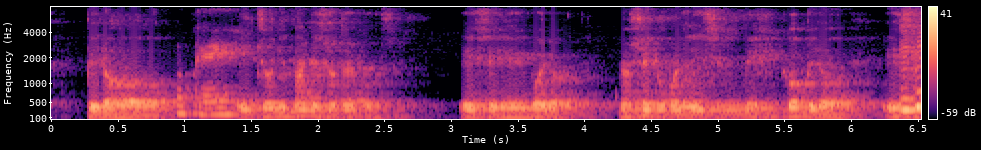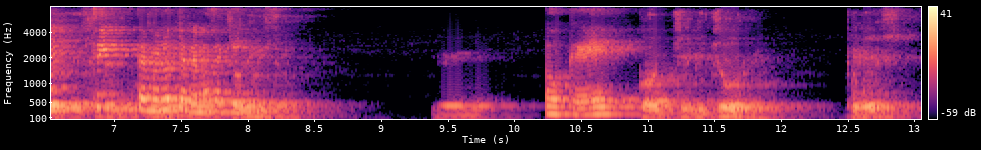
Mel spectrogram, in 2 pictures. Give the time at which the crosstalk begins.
6.4 s

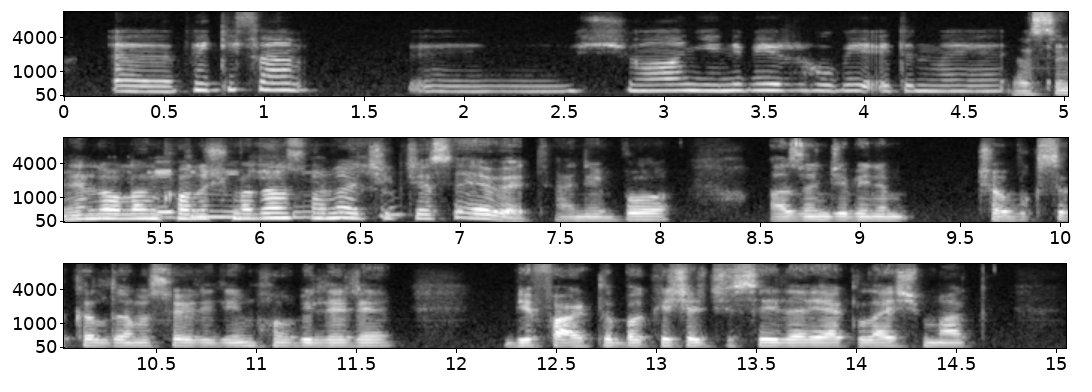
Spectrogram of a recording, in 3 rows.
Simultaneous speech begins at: 4.7 s

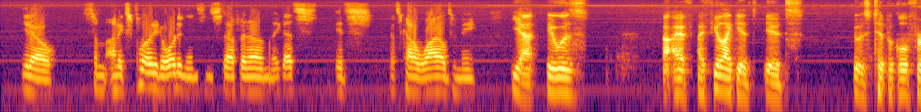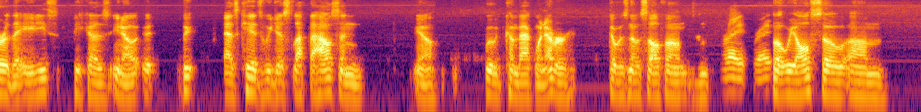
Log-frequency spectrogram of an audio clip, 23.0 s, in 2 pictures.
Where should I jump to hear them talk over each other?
none

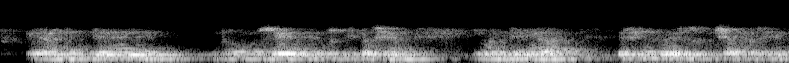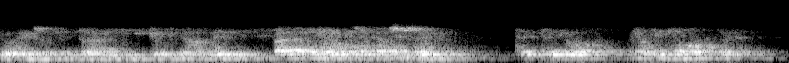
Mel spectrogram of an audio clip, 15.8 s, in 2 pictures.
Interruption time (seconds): 11.0 s

